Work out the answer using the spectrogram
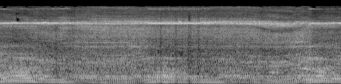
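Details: Mini Cooper S R53 at first start after mounting a rebuilt Eaton M45 supercharger: a loud, steady high-pitched whine over a rough bray. Owner suspects a leak somewhere in the system; the cause is not confirmed. Supercharger whine.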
